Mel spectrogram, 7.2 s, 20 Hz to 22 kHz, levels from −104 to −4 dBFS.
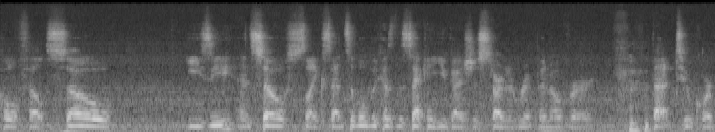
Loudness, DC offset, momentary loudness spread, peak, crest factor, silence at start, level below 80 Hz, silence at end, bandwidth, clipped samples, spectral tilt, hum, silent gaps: -32 LUFS; under 0.1%; 14 LU; -14 dBFS; 18 dB; 0 s; -48 dBFS; 0 s; 19 kHz; under 0.1%; -3.5 dB/octave; none; none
